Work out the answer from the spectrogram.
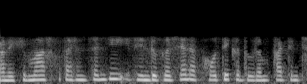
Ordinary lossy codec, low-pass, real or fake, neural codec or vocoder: AAC, 16 kbps; 3.6 kHz; fake; codec, 16 kHz in and 24 kHz out, 0.8 kbps, FocalCodec, streaming, 65536 codes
